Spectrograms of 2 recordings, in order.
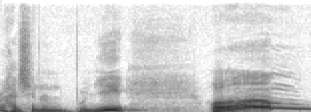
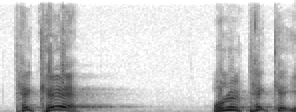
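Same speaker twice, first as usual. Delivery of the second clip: commanding call; 3 semitones higher, 9 dB louder than usual. Retold or imitated. Joshua commands the people choose.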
